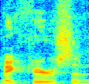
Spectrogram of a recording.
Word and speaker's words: McPherson: LinkedIn again McPherson you pronounce it McPherson but there is no fear in a McPherson that that was one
